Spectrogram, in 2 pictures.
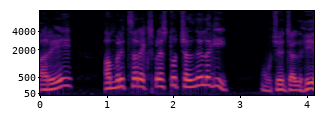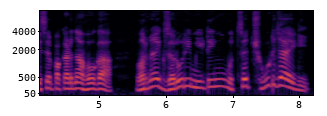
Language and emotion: Hindi, surprised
